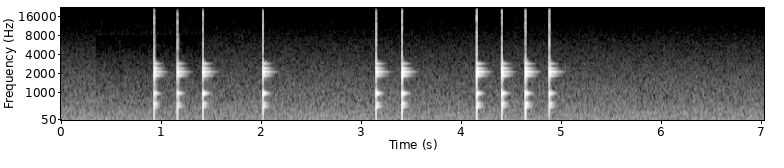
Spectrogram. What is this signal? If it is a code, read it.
Tap code, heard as taps on a metal pipe, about 4 knocks a second. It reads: LI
